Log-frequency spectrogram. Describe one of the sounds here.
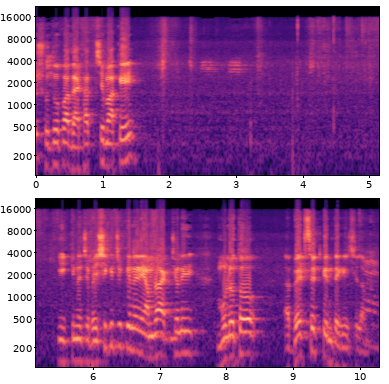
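A paper bag rustles as it is handled.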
